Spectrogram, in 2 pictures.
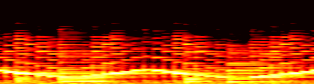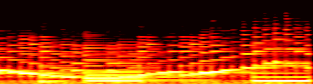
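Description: Background piano music: runs of notes climbing and falling, repeating every second or two, over held low notes.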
